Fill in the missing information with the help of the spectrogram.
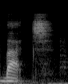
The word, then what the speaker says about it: Bach: Entonces el apellido es galés y su correcta pronunciación es Bach.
